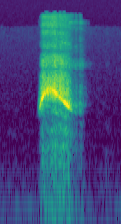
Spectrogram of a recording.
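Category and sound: bird, bird calling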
